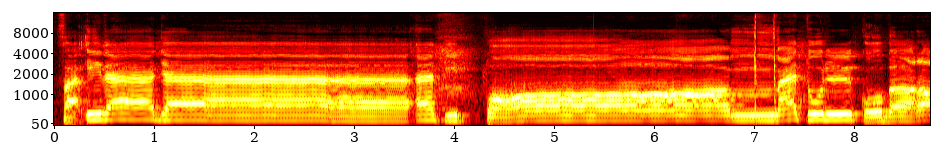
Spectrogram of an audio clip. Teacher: میم مشدد غنہ ہوگا ناک میں آواز ایک کلی کی مقدار لے کے جائیں گے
